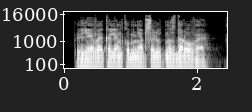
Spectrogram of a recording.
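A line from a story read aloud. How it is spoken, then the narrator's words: Plain. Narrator (Russian): ответила Фенчерч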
